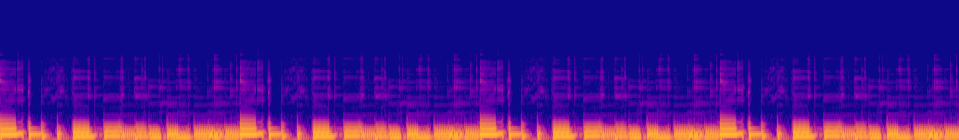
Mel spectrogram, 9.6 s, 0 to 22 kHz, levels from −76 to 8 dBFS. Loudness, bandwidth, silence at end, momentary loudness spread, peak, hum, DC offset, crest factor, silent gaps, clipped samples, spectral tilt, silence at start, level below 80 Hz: -14 LUFS; 3.4 kHz; 0 s; 5 LU; 0 dBFS; none; under 0.1%; 12 dB; none; under 0.1%; -13 dB/octave; 0 s; -18 dBFS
